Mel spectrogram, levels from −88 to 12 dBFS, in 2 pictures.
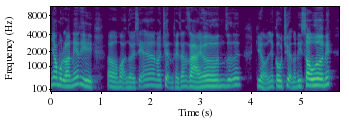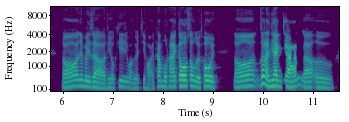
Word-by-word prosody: nhau 240 0 +2
một 220 - +1
lần 185 0 +3
ấy, 250 +3 -1
thì, 190 -9 -1 0.3
ờ, 170 -3 -4
mọi 160 -2 -6
người 155 -1 -6
sẽ 205 +7 -7
nói 195 0 -6
chuyện 150 -5 -4
thời 155 -1 -7
gian 175 +2 -6
dài 165 -2 +3
hơn, 190 +1 0
giữ, 210 +3 -2 0.3
kiểu 170 -9 -4
như, 175 +4 -7
câu 185 0 0
chuyện - - -1
nó 160 - -8
đi 185 +2 -4
sâu 210 +2 +7
hơn 215 -1 +7
ấy, 240 +1 -2 0.3
đó, 165 +6 -1
nhưng 195 - -3
bây 180 -1 -2
giờ 150 -4 -1
nhiều 145 -1 -9
khi 170 +3 -8
mọi 155 - -11
người 140 -1 -11
chỉ 140 - -14
hỏi 135 - -12
thăm 180 0 -1
1-2 175 0 -1
câu 190 +1 +5
xong 190 -2 -1
rồi 160 -2 -1
thôi, 180 -2 +3 0.4
đó, 180 +4 -1
rất 270 - +5
là - - +6
nhanh 190 0 +4
chán. 170 +2 +4
Đó, 160 +1 -1
ừ, 150 -3 -8
180 Hz, 250 wpm, -24 LUFS, 160-195 Hz, 0.4 s, sâu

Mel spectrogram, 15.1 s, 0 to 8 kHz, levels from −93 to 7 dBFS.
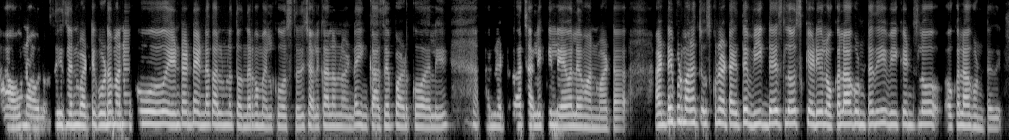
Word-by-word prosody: అవునవును. 185 -1 0
సీజన్ 220 0 +2
బట్టి 210 +1 +2
కూడా 220 +1 +5
మనకు 225 +2 -2 0.4
ఏంటంటే, 225 +1 +1
ఎండాకాలంలో 220 0 0
తొందరగా 200 +1 -1
మెలుకువొస్తది. 195 0 -4
చలికాలంలో 200 0 -1
అంటే 210 +3 -3
ఇంకాసేపు 200 +1 -3
పడుకోవాలి 190 -1 -2 0.7
అన్నట్టుగా 200 +1 -4
చలికి 205 +1 0
లేవలేమనమాట. 195 -3 0 0.7
అంటే 225 +4 +4
ఇప్పుడు 275 +1 +1
మనం 260 0 +3
చూసుకున్నట్టయితే 240 -1 +1
వీక్ 230 -2 +1
డేస్‌లొ 245 0 +2
స్కెడూల్ 235 -2 +1
ఒకలాగుంటది. 230 +2 +1
వీకెండ్స్‌లొ 225 0 -2 0.4
ఒకలాగుంటది. 195 -4 -2
210 Hz, 105 wpm, -19 LUFS, 195-225 Hz, 0.7 s, కూడా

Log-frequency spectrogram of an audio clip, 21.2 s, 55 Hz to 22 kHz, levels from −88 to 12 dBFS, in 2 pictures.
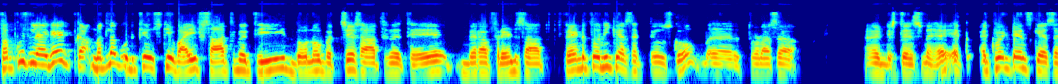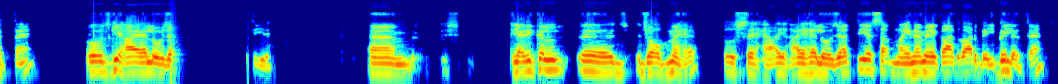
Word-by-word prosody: सब 175 0 -2
कुछ 280 -2 +1
ले 235 -4 +3
गए 285 +6 +3 0.2
क 190 - +1
मतलब 180 +9 0
उनके 385 +1 +1
उसकी 365 +1 +2
वाइफ 165 - +3
साथ 135 +2 +2
में 150 -2 +2
थी, 145 +6 +3
दोनों 135 0 0
बच्चे 155 +5 0
साथ 130 -5 0
में 125 -1 +2
थे, 125 +5 +2 0.3
मेरा 130 +1 +2
फ्रेंड 125 +3 +1
साथ 120 -1 +1 0.2
फ्रेंड 160 +5 +1
तो 195 - +5
नहीं 190 +1 +2
कह 185 -3 +2
सकते 130 -1 -6
उसको 130 +3 -2
ब 115 -4 -4
थोड़ा-सा 120 0 -2 0.8
अ, - - -8 0.2
डिस्टेंस 115 -1 -1
में - - -1
है, - - +2
एक - - -6
एक्विनेंटेंस 175 +2 0
कह 140 -2 +3
सकते 125 - -7
हैं, - - -7 0.3
तो 140 0 -1
उसकी 145 +4 +1
हाय 130 0 +5
हैलो 130 0 +4
हो 115 - +2
जाती 155 +3 -5 0.7
है। 100 - -6 1.0
एंड 120 -2 -1 0.3
इस - - -24 0.5
क्लेरिकल 145 +4 +3
अ, 155 - -15 0.2
ज 130 -3 +1
जॉब 125 -1 0
में 135 -3 +2
है, - - -6
तो 175 -6 -11
उससे 125 0 -2
हाय 115 +3 -1
हाय 125 +1 +2
हैलो 125 -2 +3
हो 115 - +2
जाती 135 +6 +1
है 160 - +4
स 145 - -5
महीने 125 +1 +2
में 135 -1 +4
1 130 - 0
आध 130 - -4
बार 135 +1 +3
मिल 110 0 -3
भी 150 - +4
लेते - - -3
हैं। 175 +4 -9
135 Hz, 200 wpm, -13 LUFS, 125-160 Hz, 1.0 s, तो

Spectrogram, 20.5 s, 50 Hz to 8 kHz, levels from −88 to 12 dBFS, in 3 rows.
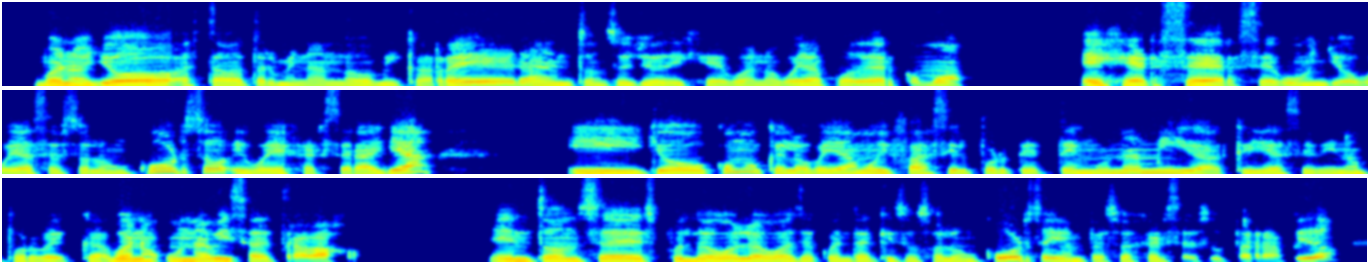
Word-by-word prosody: bueno, 205 -2 +3
yo 205 +2 +6
estaba 195 0 -2
terminando 190 -2 -4
mi 190 -1 -4
carrera, 245 +8 +2
entonces 200 -1 -4
yo 200 -1 -2
dije: 190 -1 -4
"Bueno, 180 -1 -4
voy 190 +2 +1
a 200 - 0
poder 180 -1 0
como 210 -2 -2 0.6
ejercer", 200 -1 +3
según 195 +1 -3
yo, 180 -2 -3
"voy 190 +3 -2
a - - +2
hacer 210 +1 -7
solo 210 +1 -5
un 200 0 -7
curso 290 +3 0
y 215 - -1
voy 195 +1 -2
a - - +1
ejercer 190 0 -6
allá", 245 +10 +3 0.7
y 215 -2 +1
yo 215 0 +2
como 280 +1 -1
que 245 -1 -3
lo 210 -2 0
veía 195 0 -1
muy 230 +2 +1
fácil 240 +1 -2
porque 215 -3 -5
tengo 210 +1 -3
una 240 +3 0
amiga 230 -8 +1
que 200 - -5
ella 200 +1 -2
se 205 - -7
vino 190 0 -5
por 195 -3 -4
beca, 180 +2 -2
bueno, 215 -2 +4
una 215 +1 +2
visa 220 0 +3
de 205 - -3
trabajo. 180 0 0 0.6
Entonces, 220 0 +2
pues 215 -2 0
luego, 215 0 +3
luego 215 0 +4
haz 215 0 0
de 215 - -4
cuenta 210 0 -3
que 210 +2 -6
hizo 205 0 -8
solo 205 0 -4
un 195 - -7
curso 260 +3 +3
y 235 - +2
empezó 195 -2 -5
a - - -6
ejercer 200 0 -8
superrápido. 205 +8 -1
205 Hz, 200 wpm, -23 LUFS, 195-220 Hz, 0.7 s, yo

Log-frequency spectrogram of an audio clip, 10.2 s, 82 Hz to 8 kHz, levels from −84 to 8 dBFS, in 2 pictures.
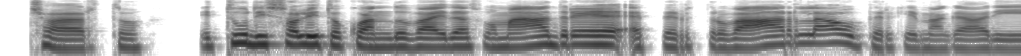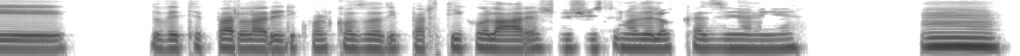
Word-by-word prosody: Certo, 165 -2 -1 0.2
e 180 - -8
tu 240 - +3
di 215 -2 +6
solito 210 -2 +5
quando 180 -1 +2
vai 175 0 +4
da 180 - +2
tua 180 -1 -7
madre 215 +4 +5
è 170 - -4
per 180 -1 -7
trovarla 215 +9 +3
o 225 - -2
perché 165 -3 -9
magari 155 -1 -5 0.3
dovete 155 +2 -11
parlare 155 -2 -5
di 150 - -11
qualcosa 160 0 -10
di 150 0 -12
particolare? 160 0 -6
Cioè 165 - -16
se 160 - -14
ci 160 0 -12
sono 165 0 -10
delle 160 0 -4
occasioni 160 0 -10 0.6
mh. 185 0 -2
170 Hz, 170 wpm, -19 LUFS, 160-185 Hz, 0.6 s, di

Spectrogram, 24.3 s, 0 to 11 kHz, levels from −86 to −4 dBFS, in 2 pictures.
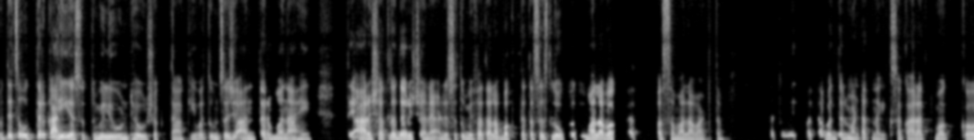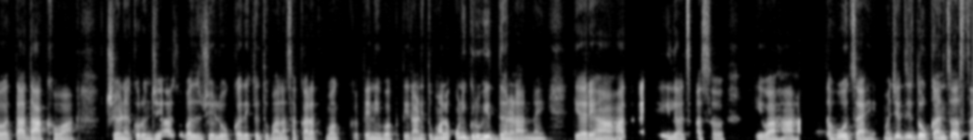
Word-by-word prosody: मग 175 - -5
त्याचं 215 0 +3
उत्तर 225 +2 +5
काहीही 205 0 +8
असोत 150 - +1
तुम्ही 175 +2 +3
लिहून 165 +1 +3
ठेवू 150 -5 0
शकता 120 -2 -7
किंवा 150 +3 -5
तुमचं 180 0 -1
जे 180 - -1
अंतर्मन 165 +2 0
आहे 130 -3 -2 0.5
ते - - +1
आरशातलं 165 +4 +3
दर्शन 150 -2 +3
आहे 120 - -1
आणि 125 - -4
जसं 160 - -5
तुम्ही 160 -1 -1
स्वतःला 155 0 +1
बघता 145 +1 -7
तसंच 175 +4 -1
लोक 155 +1 0
तुम्हाला 160 -3 +4
बघतात 140 -2 +1 0.3
असं 150 - -2
मला 130 -1 -2
वाटतं. 115 -1 -9 0.6
तर - - -8
तुम्ही 390 +2 -6
स्वतःबद्दल 170 - -4
म्हणतात 165 -1 -2
ना 150 -1 -7
की 150 - -12
सकारात्मक 150 +2 -4
अ, 145 -1 +2
...ता 160 - +5
दाखवा 130 -2 +1 0.5
जेणेकरून, 150 +3 0
जे 160 +3 0
आजूबाजूचे 145 +2 -1
लोक 130 0 -2
देखील 145 0 -1
तुम्हाला 140 0 -3
सकारात्मकतेने 135 +1 -3
बघतील 125 +1 -5
आणि 130 +4 0
तुम्हाला 165 +2 +2
कोणी 190 +1 +3
गृहीत 175 +2 +4
धरणार 130 -7 +1
नाही. 110 -1 -4 0.4
की - - 0
अरे, 145 0 +4
हां 140 -2 +3
हा 135 0 +3
तर - - -19
काय 150 - -10
येईलच 135 -4 -1
असं 125 -1 -4 0.4
किंवा 145 0 +3
हां, 145 +1 +1
हा 130 - -5 0.4
तर - - +1
होच 170 0 +3
आहे. 115 -6 +1
म्हणजे 200 +7 0
ते 200 - +3
लोकांचं 170 +2 +4
असतं 180 0 +3
150 Hz, 175 wpm, -24 LUFS, 135-165 Hz, 0.6 s, काहीही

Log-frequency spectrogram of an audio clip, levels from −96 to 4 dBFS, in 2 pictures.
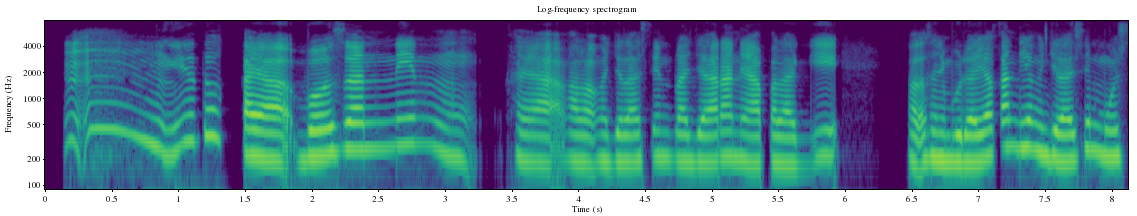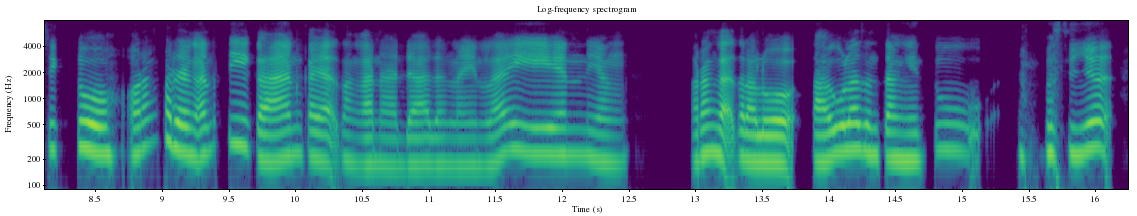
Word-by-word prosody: Mhm, 380 - -4
ini 295 +7 -3
tuh 375 -2 0
kayak 210 -3 +5
bosenin. 265 +7 +3 0.7
Kayak 190 -3 -2
kalo 190 -2 -2
ngejelasin 195 +2 -3
pelajaran 195 +1 +1
ya, 190 -2 +1
apalagi 185 +4 -3 0.5
kalo - - 0
seni 200 -2 +2
budaya 190 +2 +4
kan 275 +1 +2
dia 275 - +3
ngejelasin 215 +1 +2
musik 220 +3 -2
tuh 250 -4 +6
orang 255 +6 -3
pada 270 -7 +4
nggak 225 0 0
ngerti 300 -2 -2
kan, 205 +1 +1
kayak 200 -4 0
tangga 180 -3 -5
nada 175 0 -5
dan 175 0 -8
lain-lain 225 +6 -3
yang 195 -3 -5 0.6
orang 230 +4 -1
nggak - - +2
terlalu 190 -2 +4
tau 195 +3 0
lah 260 - +5
tentang 215 -4 -1
itu. 250 +5 -9 0.5
Pastinya 240 +3 0
215 Hz, 140 wpm, -22 LUFS, 190-255 Hz, 0.7 s, tuh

